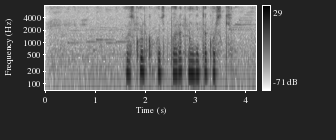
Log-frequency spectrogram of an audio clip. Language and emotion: Russian, neutral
